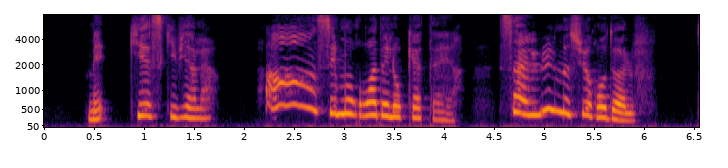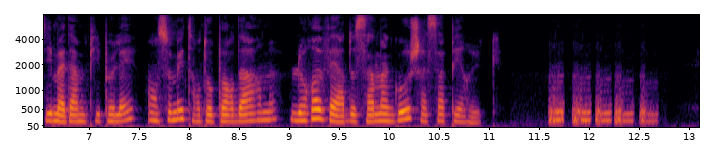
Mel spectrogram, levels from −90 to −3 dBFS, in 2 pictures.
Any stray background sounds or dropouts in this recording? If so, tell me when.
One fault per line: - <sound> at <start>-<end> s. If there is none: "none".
- laugh at 11.6-12.7 s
